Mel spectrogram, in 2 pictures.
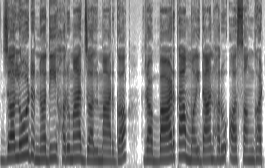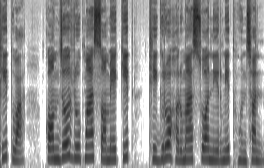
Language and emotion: Nepali, neutral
